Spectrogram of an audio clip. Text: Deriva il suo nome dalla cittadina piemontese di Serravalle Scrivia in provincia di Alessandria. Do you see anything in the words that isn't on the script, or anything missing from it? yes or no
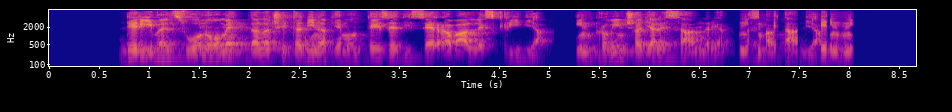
yes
